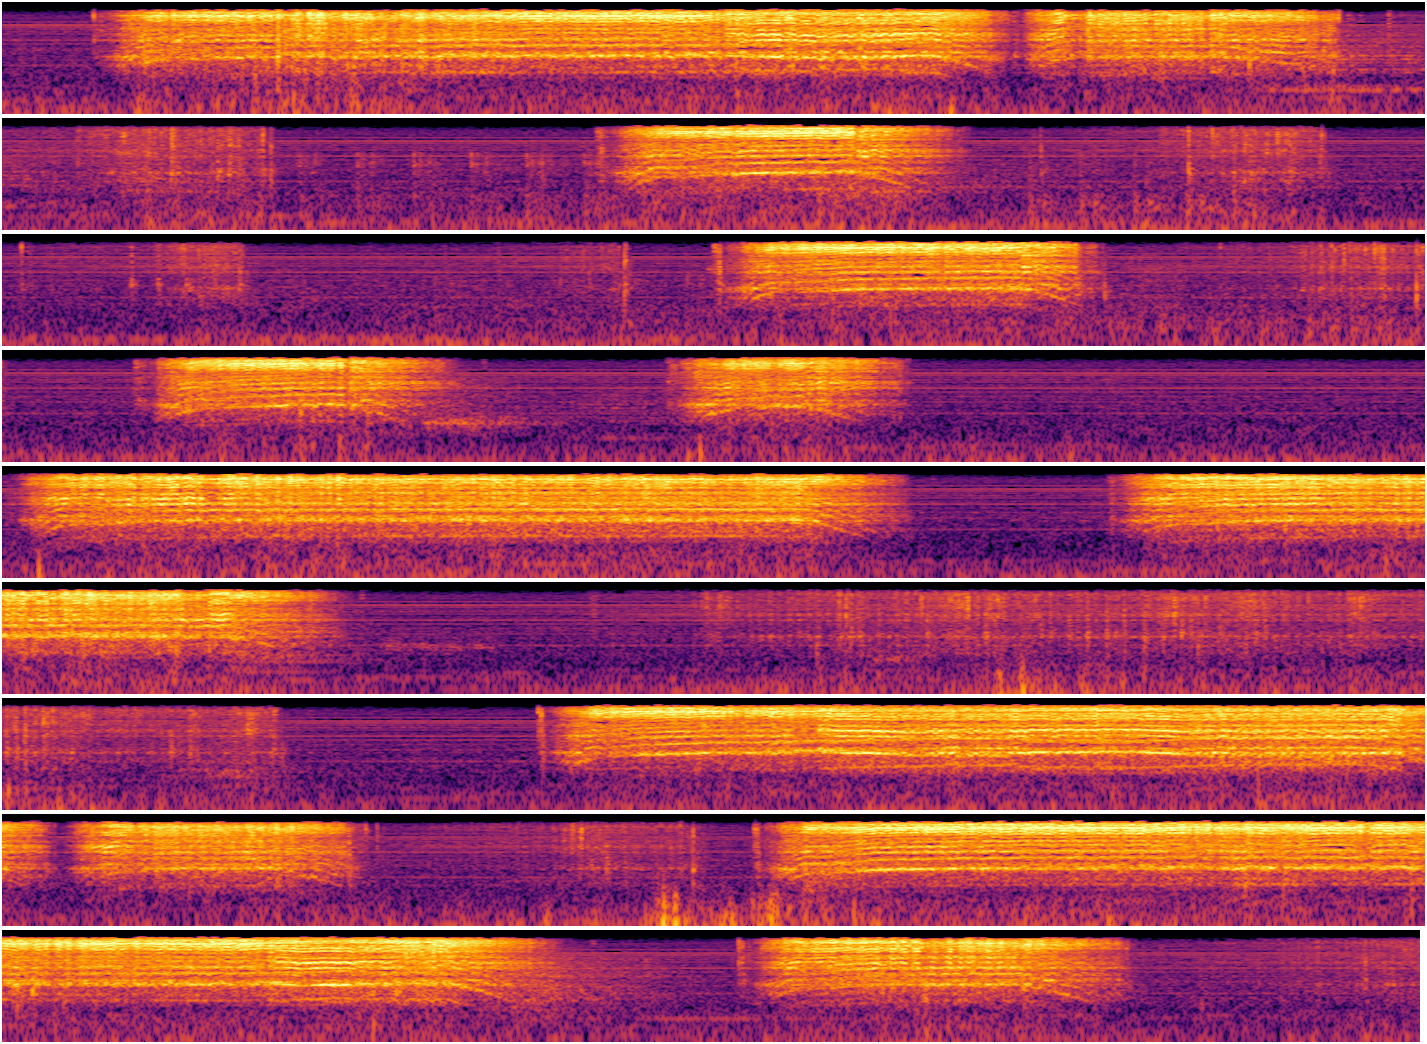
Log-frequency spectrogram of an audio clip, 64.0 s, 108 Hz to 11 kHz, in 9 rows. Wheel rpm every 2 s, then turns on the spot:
110, 160, 120, 30, 10, 90, 10, 0, 10, 100, 10, 60, 40, 0, 90, 160, 70, 120, 70, 10, 20, 20, 20, 150, 150, 80, 30, 150, 160, 100, 80, 20.
6-10 40-44 62-64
